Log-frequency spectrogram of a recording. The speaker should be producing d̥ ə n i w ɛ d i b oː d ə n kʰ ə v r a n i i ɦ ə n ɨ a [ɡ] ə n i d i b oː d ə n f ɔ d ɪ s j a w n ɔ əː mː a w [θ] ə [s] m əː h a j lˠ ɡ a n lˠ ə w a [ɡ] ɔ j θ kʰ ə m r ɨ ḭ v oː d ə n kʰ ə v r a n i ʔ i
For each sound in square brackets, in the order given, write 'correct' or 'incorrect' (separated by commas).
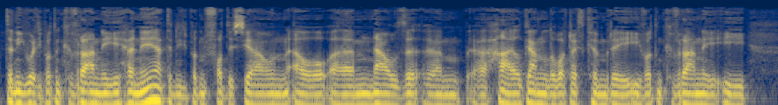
incorrect, incorrect, incorrect, incorrect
